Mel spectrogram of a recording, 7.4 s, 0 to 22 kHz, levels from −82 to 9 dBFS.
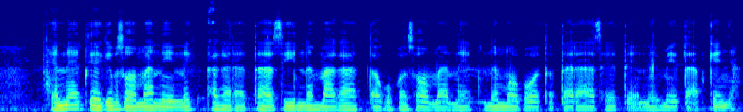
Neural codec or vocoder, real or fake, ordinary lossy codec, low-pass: none; real; none; none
